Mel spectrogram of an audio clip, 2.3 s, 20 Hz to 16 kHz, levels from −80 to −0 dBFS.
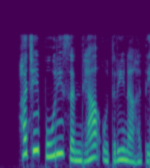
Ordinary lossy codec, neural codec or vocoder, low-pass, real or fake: none; none; 7.2 kHz; real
